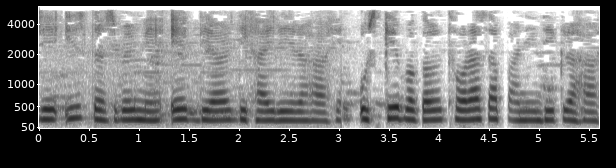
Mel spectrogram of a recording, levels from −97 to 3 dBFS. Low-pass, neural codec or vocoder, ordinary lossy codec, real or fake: 5.4 kHz; none; MP3, 24 kbps; real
